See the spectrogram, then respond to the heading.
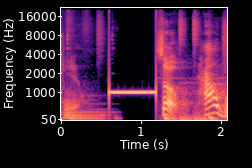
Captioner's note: beeping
